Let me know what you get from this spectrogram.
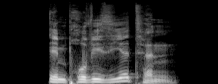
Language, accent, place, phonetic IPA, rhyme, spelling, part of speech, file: German, Germany, Berlin, [ɪmpʁoviˈziːɐ̯tn̩], -iːɐ̯tn̩, improvisierten, adjective / verb, De-improvisierten.ogg
- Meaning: inflection of improvisieren: 1. first/third-person plural preterite 2. first/third-person plural subjunctive II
